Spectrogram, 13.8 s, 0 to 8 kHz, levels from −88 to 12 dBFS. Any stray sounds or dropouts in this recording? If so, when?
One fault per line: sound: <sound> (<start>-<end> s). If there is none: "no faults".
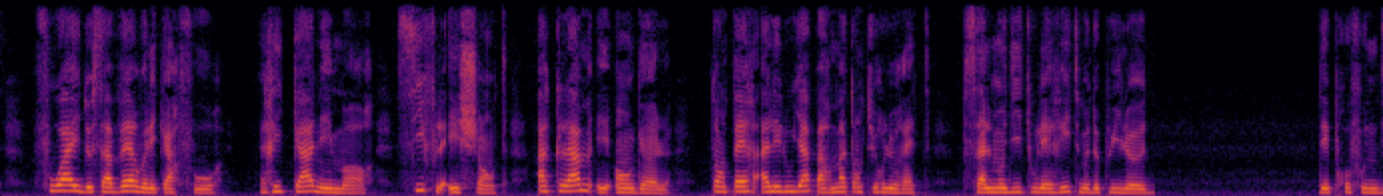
no faults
